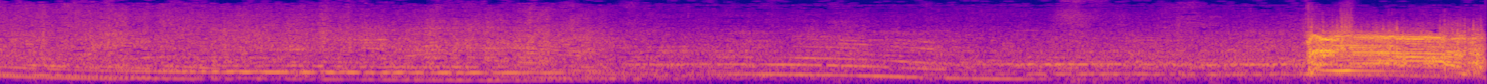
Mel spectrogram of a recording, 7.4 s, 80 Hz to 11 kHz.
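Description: IndyCar race cars, 2015 season, scream toward the checkered flag, a loud sustained engine drone with shifting pitch sweeps as cars pass, joined by a sharper burst near the end.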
